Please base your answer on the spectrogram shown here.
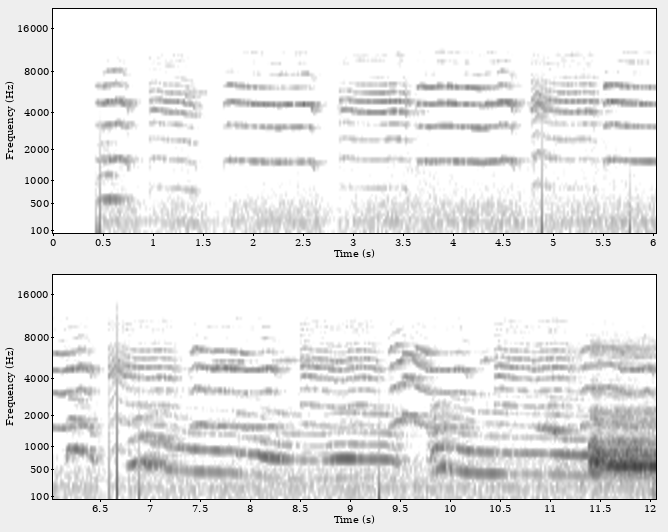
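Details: Rescue Husky, a male estimated at three to five years old, howling for the first time since adoption two months earlier; a run of steady, clear tonal howls in short bursts, then longer wavering notes sliding down in pitch, ending in a louder rough cry.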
